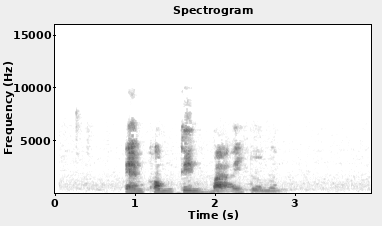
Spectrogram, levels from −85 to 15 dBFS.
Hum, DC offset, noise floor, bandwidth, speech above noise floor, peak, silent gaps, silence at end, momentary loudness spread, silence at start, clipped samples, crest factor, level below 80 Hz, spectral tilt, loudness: none; under 0.1%; -71 dBFS; 9.8 kHz; 44 dB; -4 dBFS; none; 1.2 s; 19 LU; 0.9 s; under 0.1%; 26 dB; -76 dBFS; -2 dB/octave; -26 LUFS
